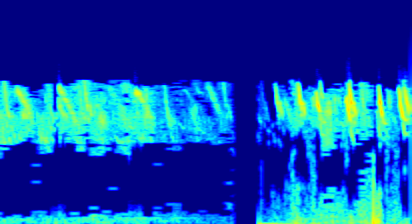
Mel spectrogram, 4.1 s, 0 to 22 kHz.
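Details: At a purple martin nest during egg laying, 15 May 2022: steady rapid warbling chirps, a brief silent gap, then more chattering notes over low thumps.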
